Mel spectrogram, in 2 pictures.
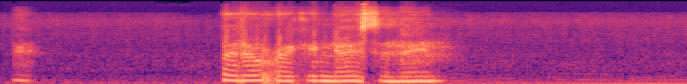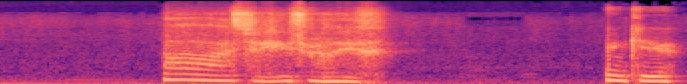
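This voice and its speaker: A woman in improvised roleplay dialogue, speaking haltingly and deliberately and repeating phrases. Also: fairly high pitch, fairly even intonation, slightly rough.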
